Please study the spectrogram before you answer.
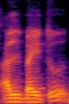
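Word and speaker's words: الْبَيْتُ: Then this is Hamdatul Was, Al Baytu. The house is pronounced as Al Baytu.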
